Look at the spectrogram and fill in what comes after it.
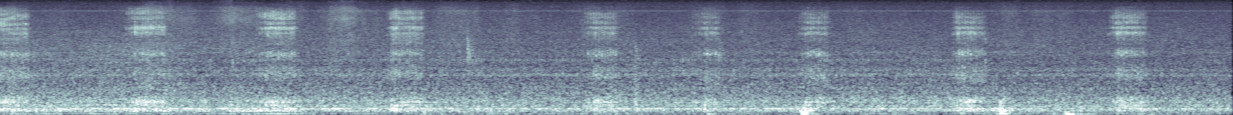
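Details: One of four domestic cats purring while massaged indoors; a long, even low purr with regular hissy breath pulses every second or so and a few soft thumps.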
